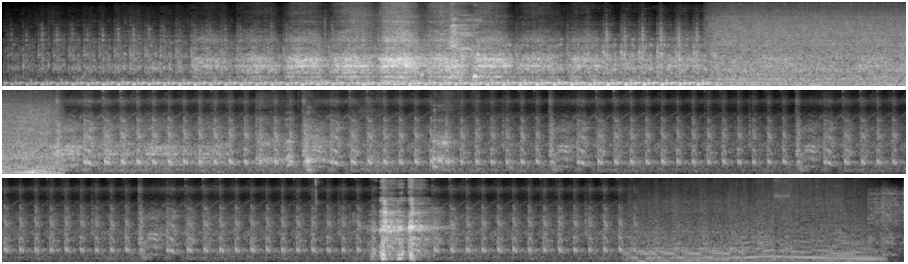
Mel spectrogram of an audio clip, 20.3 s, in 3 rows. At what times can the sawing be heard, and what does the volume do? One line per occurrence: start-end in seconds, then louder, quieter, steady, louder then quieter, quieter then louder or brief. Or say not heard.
1.4-8.5 quieter.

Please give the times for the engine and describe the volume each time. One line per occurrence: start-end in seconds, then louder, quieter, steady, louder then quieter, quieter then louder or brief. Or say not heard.
0.0-20.2 quieter.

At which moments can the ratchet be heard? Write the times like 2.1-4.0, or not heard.
not heard.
